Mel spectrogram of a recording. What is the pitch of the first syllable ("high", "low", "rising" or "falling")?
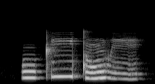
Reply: low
